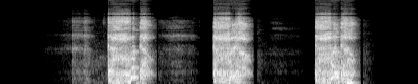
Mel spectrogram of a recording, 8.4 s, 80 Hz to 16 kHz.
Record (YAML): three_cough_length: 8.4 s
three_cough_amplitude: 31109
three_cough_signal_mean_std_ratio: 0.46
survey_phase: beta (2021-08-13 to 2022-03-07)
age: 45-64
gender: Female
wearing_mask: 'No'
symptom_none: true
smoker_status: Never smoked
respiratory_condition_asthma: false
respiratory_condition_other: false
recruitment_source: REACT
submission_delay: 1 day
covid_test_result: Negative
covid_test_method: RT-qPCR
influenza_a_test_result: Negative
influenza_b_test_result: Negative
